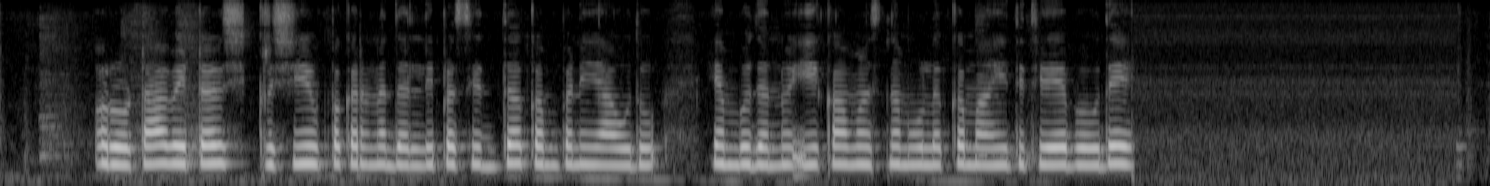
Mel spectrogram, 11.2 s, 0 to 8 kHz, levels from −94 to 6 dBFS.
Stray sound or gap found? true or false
false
